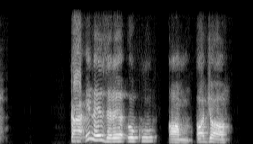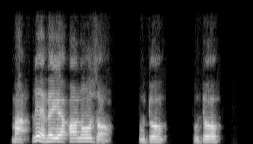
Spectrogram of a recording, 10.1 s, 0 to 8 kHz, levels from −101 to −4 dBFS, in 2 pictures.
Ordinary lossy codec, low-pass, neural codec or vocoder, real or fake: none; 7.2 kHz; codec, 16 kHz, 4 kbps, FreqCodec, smaller model; fake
